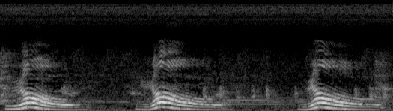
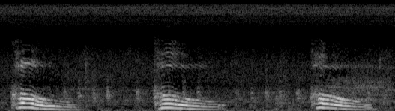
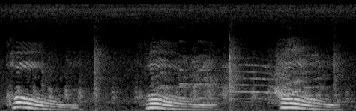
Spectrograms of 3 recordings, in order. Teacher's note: So to produce this sound, we should first raise the back of our tongue midway. Then our lips is rounded higher and farther back and protruded at the end. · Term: diphthong O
